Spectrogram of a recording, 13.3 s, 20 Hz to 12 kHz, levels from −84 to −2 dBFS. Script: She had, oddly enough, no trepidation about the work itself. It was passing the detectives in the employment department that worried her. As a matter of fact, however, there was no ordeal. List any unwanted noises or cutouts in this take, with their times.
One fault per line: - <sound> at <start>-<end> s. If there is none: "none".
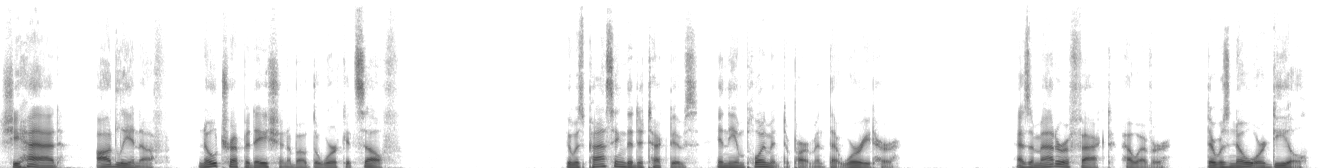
none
